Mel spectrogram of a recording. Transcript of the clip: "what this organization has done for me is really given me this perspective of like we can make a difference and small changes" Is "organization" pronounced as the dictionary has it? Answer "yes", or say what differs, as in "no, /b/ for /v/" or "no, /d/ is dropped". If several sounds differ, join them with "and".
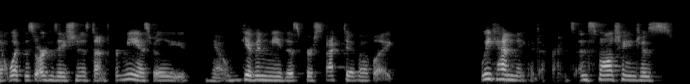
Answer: yes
